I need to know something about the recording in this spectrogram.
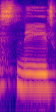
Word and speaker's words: sneeze: So just look at the pronunciation for that. Sneeze. And make sure we're getting that Z on the end.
